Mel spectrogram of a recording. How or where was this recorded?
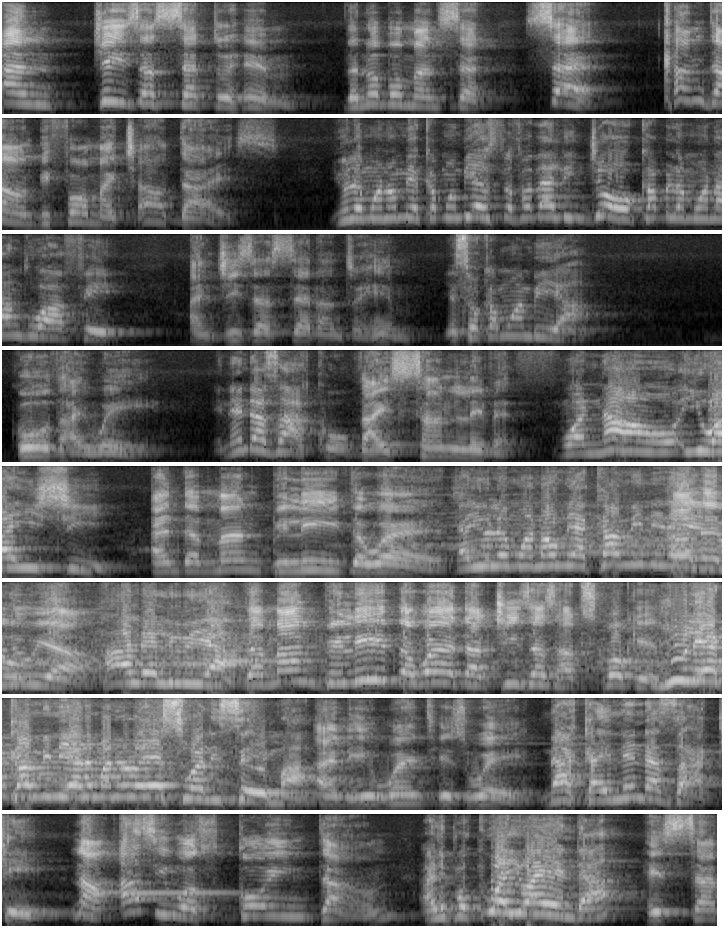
live audience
